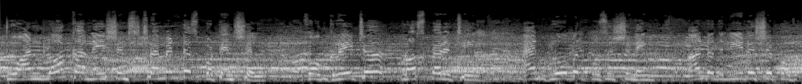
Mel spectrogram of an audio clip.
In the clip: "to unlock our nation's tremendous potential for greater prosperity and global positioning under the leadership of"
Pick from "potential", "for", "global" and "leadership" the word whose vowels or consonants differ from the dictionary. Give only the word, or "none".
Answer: none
